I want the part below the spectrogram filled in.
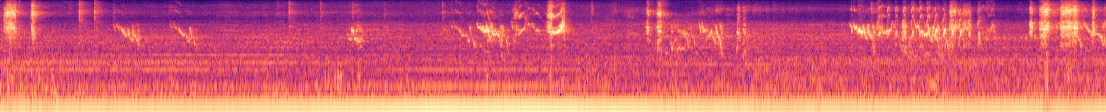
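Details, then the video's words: Household budgies trade sweeping high chirps and downslurred squeaks, growing into lively overlapping chatter in the last seconds, with a faint low hum throughout. "Parrots 🐦 Sound"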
